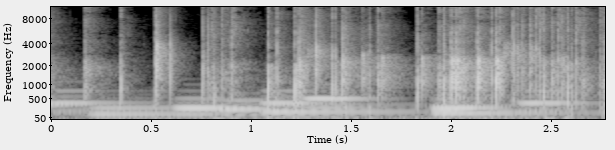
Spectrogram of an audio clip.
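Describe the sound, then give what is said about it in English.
Lo-fi clapping sound effect triggered in the Clappy web app: irregular, overlapping hand claps at a moderate level, bunching and thinning across the few seconds. “Clappy is an easy-to-use, lo-fi web-based app where users can trigger clapping sounds like this.”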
